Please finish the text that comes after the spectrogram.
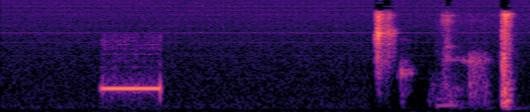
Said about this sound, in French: Bon, On si, ça fait bip, si ça fait bip, c'est que c'est pas bon.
